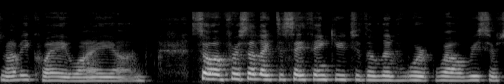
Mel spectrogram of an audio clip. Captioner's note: speaking English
